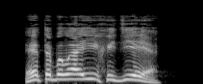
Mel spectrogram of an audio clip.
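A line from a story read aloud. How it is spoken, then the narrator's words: Shouting from afar. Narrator (Russian): крикнул он уже оттуда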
